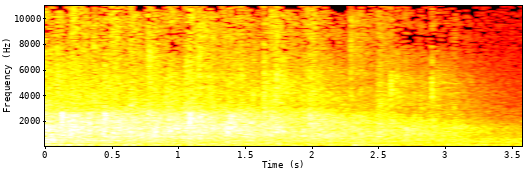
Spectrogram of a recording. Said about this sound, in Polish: I tym razem również, drodzy państwo, wielkie brawa dla pana marszałka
